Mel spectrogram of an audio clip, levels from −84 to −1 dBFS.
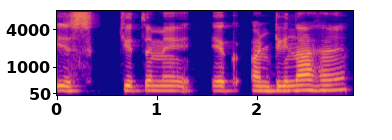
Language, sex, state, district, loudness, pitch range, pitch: Hindi, male, Bihar, Sitamarhi, -21 LUFS, 165-175 Hz, 170 Hz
